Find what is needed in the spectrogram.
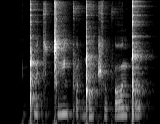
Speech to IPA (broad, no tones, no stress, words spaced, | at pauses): ǃʼʉt͡sʉ ǀiːlʲ pʼɔɡ͡ǃʌlʲt͡ʃʰɤ pʼɔːnǃɤ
